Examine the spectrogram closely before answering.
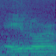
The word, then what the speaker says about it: Aylor: It's Aylor, like sailor without the L.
